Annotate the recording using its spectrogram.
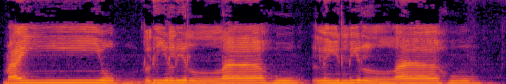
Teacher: dibaca tarqik atau dibaca tipis. Karena sebelum lafaz Allahnya itu dia berharakat kasrah.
